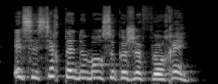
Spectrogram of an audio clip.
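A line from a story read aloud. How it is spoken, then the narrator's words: Retort with concentrated anger. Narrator (French): répliqua le Richard d'un ton de colère concentré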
